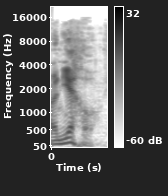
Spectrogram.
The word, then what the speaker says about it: añejo: Anything that has rested, that's the tequila word, rested, for over 12 months is known as añejo. Or añejo, if you want to really try the pronunciation.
